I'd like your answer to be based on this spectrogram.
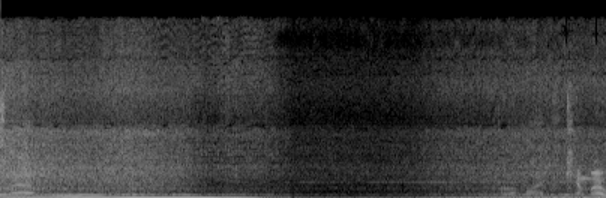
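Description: A car engine revs up loudly and close with a rising, then falling tone before dropping away, after which faint engine noise continues as voices talk underneath.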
